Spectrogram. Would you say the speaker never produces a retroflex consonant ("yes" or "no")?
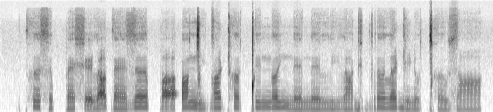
no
